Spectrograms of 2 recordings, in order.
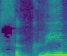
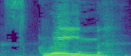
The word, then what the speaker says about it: scream: Sakura but ha so it's not going to be we are not going to secrete anymore yeah scream yes with correct sounds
